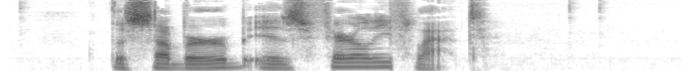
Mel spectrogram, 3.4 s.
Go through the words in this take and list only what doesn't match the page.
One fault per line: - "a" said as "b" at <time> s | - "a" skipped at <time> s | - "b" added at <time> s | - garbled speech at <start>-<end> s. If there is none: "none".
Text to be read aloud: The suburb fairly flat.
- "is" added at 1.2 s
